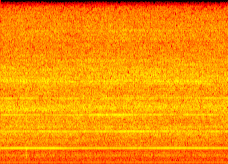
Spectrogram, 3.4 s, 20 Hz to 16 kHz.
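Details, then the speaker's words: 12 V DC cooling blower (the kind set atop an HF/VHF/UHF radio) powered directly at full voltage without the step-down converter: loud, steady rushing whir with a fixed high tone and no wobble, running flat out. "Kalau enggak pakai step-down ini kan suaranya seperti ini kan keras"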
